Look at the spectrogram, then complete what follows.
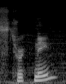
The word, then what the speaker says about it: strychnine: Google pronounces it as strychnine.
